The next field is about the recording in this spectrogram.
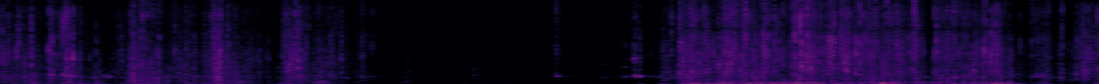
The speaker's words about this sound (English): Welcome back, everybody, to this week's Down the Wire, presented by Fritos, the worst podcasting snack to get on planet Earth. Nothing your viewers want more to hear than a nice, dry, crisp just crunch.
